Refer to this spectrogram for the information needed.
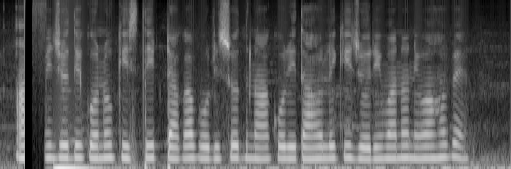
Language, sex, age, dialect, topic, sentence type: Bengali, female, 18-24, Rajbangshi, banking, question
